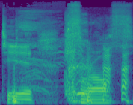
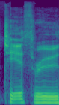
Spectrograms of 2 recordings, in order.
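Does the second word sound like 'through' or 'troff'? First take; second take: troff; through. First: The second word is said like 'troff'. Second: The second word is said like 'through'. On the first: The speaker calls it right. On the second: The speaker calls it wrong.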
